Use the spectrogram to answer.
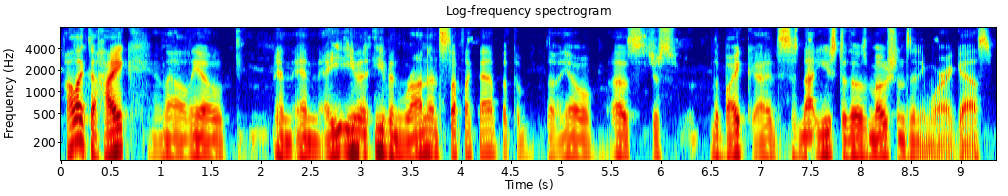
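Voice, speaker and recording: A man's voice: mid-range voice, fairly even intonation, normal speed, gravelly, no room sound. A man hosting a casual live-stream chat, reading viewer comments aloud and chatting in an easygoing way. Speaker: host. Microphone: home video-call setup.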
